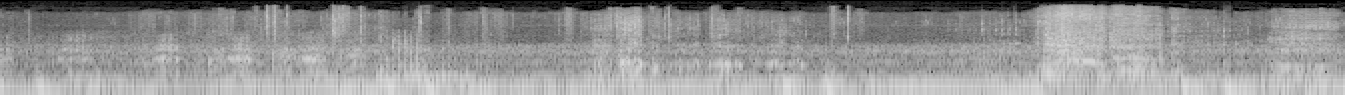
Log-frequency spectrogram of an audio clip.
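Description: A lioness roars in the wild, deep and rumbling, with repeated loud, close growling bursts over a steady low background and one stronger, harsher burst near the end.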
